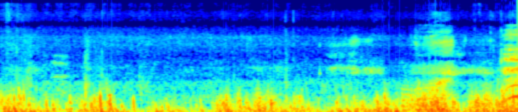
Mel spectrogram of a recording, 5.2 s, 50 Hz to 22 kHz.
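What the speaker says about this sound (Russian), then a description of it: "У нас 20 градусов и ветер," Strong wind at a lakeside summer campsite roars and buffets the microphone in gusty bursts, close and loud, with faint voices and splashing in the background.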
